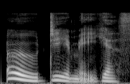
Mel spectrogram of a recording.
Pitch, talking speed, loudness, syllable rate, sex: 175 Hz, 185 wpm, -17 LUFS, 3.6 syllables/s, female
